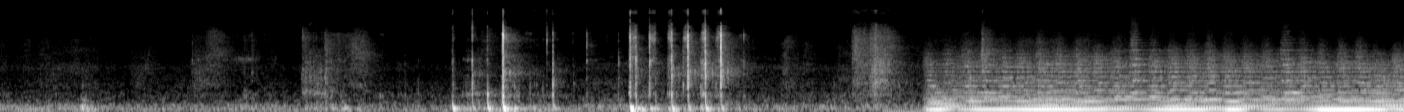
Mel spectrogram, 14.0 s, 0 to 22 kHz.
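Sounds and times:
pistol parts clicking: 0:04.6 - 0:07.6
music: 0:09.2 - 0:14.0.

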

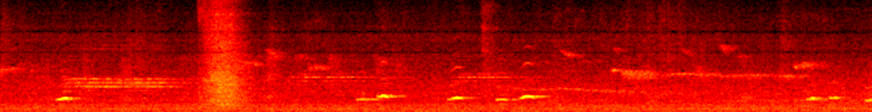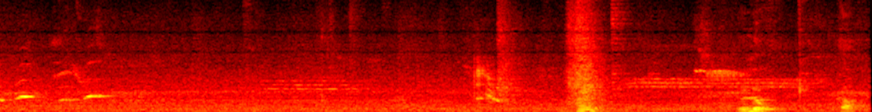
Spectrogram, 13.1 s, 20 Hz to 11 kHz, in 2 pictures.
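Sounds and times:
cockatiel whistling: 0:02.7 - 0:04.2, 0:06.0 - 0:07.4.

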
